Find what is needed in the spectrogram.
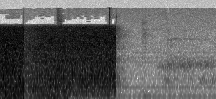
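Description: A machine-generated landscape sound sample played back: a steady, white-noise-like rush like surf or running water, which stops abruptly about a second in, leaving faint room tone.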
